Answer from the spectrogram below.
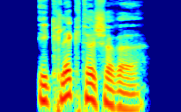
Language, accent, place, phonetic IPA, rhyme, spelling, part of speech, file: German, Germany, Berlin, [ɛkˈlɛktɪʃəʁə], -ɛktɪʃəʁə, eklektischere, adjective, De-eklektischere.ogg
- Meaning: inflection of eklektisch: 1. strong/mixed nominative/accusative feminine singular comparative degree 2. strong nominative/accusative plural comparative degree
